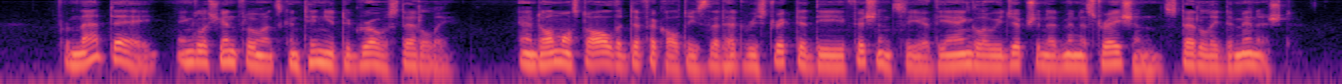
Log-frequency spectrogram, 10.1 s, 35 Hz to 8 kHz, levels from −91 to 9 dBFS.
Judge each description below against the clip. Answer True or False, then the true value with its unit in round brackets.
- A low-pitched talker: True (120 Hz)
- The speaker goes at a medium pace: True (155 wpm)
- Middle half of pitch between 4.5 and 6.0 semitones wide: False (3.1 semitones)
